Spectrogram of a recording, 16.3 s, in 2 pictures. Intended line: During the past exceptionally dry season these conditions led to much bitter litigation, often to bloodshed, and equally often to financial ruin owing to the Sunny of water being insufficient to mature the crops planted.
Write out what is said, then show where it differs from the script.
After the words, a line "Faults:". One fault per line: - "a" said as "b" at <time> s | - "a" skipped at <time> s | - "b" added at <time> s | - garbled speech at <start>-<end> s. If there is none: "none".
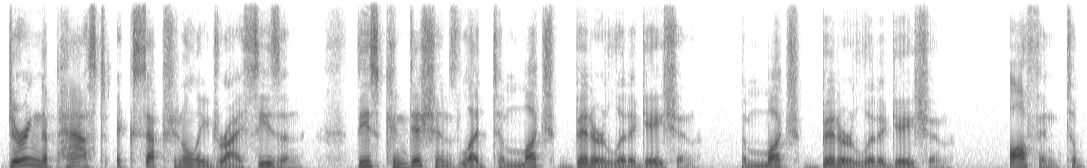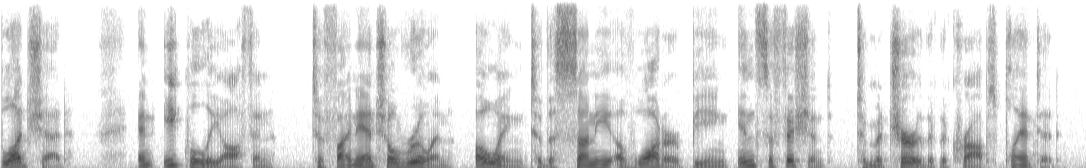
During the past exceptionally dry season these conditions led to much bitter litigation much bitter litigation, often to bloodshed, and equally often to financial ruin owing to the Sunny of water being insufficient to mature the the crops planted.
Faults:
- "much bitter litigation" added at 5.6 s
- "the" added at 15.2 s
